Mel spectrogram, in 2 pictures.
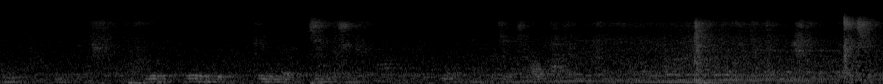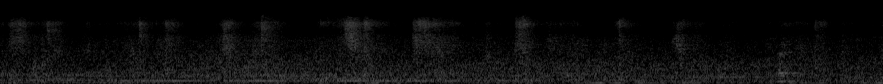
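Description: Hands slap and thud against bodies in quick bursts.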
